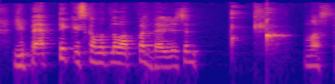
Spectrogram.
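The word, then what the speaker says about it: eupeptic: भाई अगला वर्ड हमारा यूपेप्टिक इसे बोलते हैं यूपेप्टिक ई साइलेंट है यूपेप्टिक सर यूपेप्टिक का मतलब क्या होता है?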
